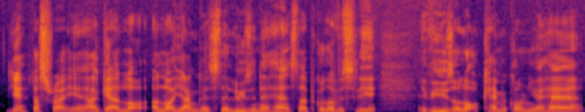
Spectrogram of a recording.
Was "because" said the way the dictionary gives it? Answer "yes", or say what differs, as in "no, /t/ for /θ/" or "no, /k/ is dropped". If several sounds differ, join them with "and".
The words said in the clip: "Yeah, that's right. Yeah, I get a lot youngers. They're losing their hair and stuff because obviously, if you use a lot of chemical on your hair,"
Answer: yes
